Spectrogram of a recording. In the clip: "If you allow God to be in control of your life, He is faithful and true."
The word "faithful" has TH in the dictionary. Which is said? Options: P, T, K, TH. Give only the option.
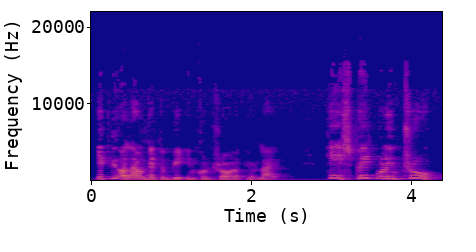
T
